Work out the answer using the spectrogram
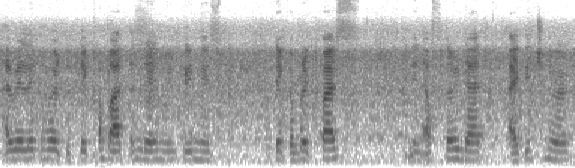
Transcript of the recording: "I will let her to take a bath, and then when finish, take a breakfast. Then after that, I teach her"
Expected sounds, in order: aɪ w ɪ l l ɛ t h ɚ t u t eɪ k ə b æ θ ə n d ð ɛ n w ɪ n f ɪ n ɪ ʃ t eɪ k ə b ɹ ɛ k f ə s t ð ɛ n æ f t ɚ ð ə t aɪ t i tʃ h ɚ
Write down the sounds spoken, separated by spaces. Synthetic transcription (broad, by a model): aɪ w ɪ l l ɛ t h ɚ t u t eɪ k ə b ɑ t ə n d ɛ n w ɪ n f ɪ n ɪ s t eɪ k ə b ɹ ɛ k p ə s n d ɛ n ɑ f t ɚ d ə t aɪ t i tʃ h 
